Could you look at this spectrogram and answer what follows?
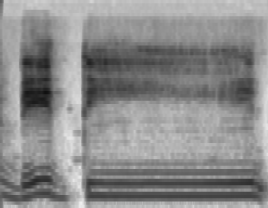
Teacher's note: दाल पे आप देखिए शद है तो आपने इसको ट्वाइस पढ़ना है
